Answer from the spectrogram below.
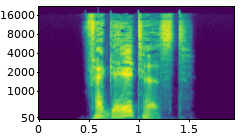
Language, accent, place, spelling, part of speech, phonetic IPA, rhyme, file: German, Germany, Berlin, vergeltest, verb, [fɛɐ̯ˈɡɛltəst], -ɛltəst, De-vergeltest.ogg
- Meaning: second-person singular subjunctive I of vergelten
